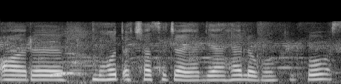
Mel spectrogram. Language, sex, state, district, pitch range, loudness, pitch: Hindi, female, Delhi, New Delhi, 205-225 Hz, -15 LUFS, 215 Hz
